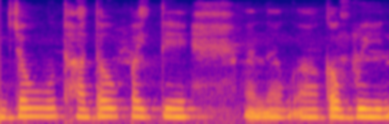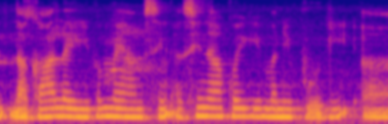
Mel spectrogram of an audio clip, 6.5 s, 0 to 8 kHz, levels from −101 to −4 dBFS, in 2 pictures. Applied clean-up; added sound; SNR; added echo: none; none; none; none.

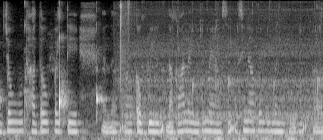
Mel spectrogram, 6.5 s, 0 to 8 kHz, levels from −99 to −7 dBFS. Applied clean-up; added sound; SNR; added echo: none; Water tap, faucet; 5 dB; none.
